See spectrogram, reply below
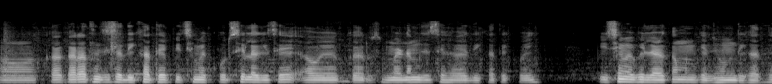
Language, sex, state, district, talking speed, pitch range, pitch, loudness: Chhattisgarhi, male, Chhattisgarh, Raigarh, 195 wpm, 100-110 Hz, 105 Hz, -21 LUFS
